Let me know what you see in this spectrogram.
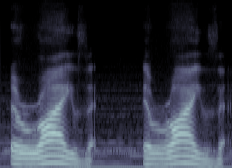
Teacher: It is two syllables and the stress is on the second syllable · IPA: /əˈraɪv/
